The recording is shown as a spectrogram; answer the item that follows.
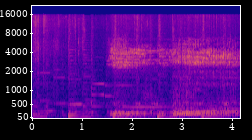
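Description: A man in a bear costume roaring, one long loud roar starting about a second and a half in and swelling near the end, over background music.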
